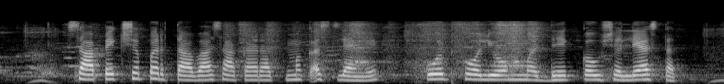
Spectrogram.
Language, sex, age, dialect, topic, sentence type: Marathi, male, 41-45, Standard Marathi, banking, statement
